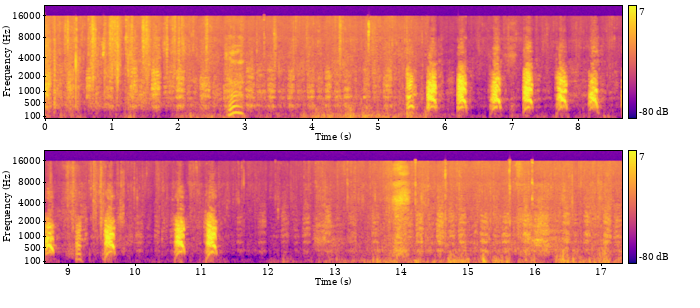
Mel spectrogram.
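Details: One of two German Shepherds, Nico and Zeeva, walking in winter around Hawick, Scotland, barks a run of about eleven evenly spaced barks, roughly two per second, with panting, rustling and background noise before and after.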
